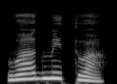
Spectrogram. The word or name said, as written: ವಾಗ್ಮಿತ್ವ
